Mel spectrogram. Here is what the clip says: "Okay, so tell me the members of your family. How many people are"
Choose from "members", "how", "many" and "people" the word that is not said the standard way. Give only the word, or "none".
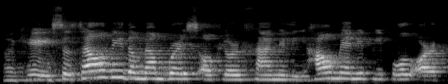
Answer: members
